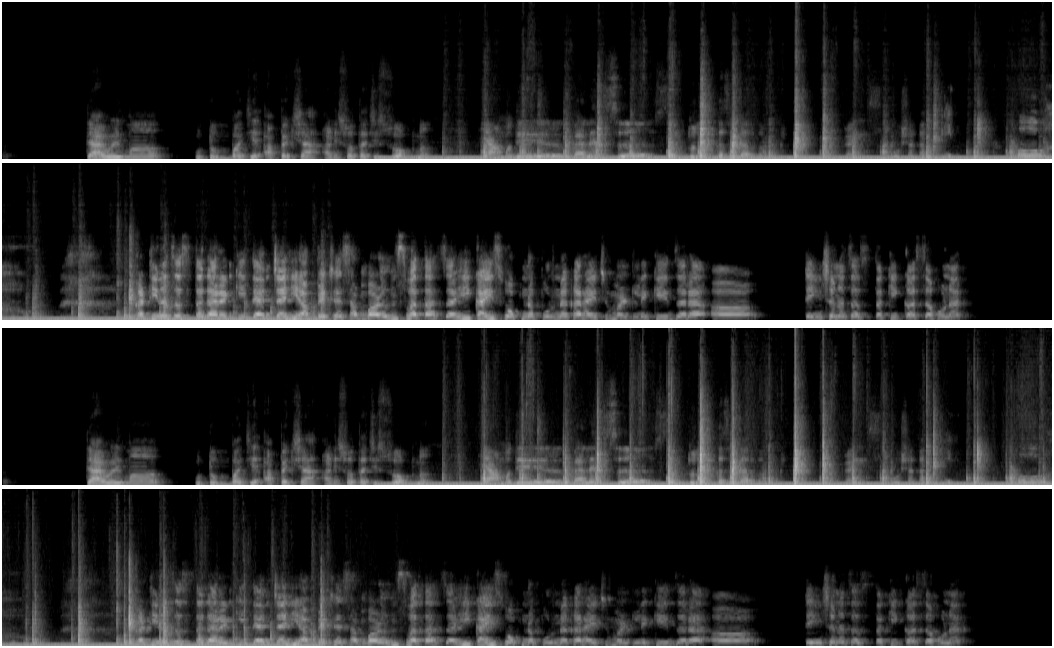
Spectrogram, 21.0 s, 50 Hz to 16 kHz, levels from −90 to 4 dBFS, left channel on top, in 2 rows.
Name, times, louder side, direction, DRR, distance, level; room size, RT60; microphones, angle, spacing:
voice 1, 0.8-1.6 1.9-4.3 4.8-7.9 8.4-9.3, equal, 20° right, 0.8 m, -38 dB
sound 1, 3.7-13.7, equal, 35° right, 1.3 m, -40 dB
sound 2, 3.9-14.7, right 3 dB, 70° right, 1.0 m, -39 dB
voice 2, 10.1-18.0 18.5-20.1, left 4 dB, 40° left, 0.8 m, -37 dB
14.0 x 5.5 x 2.3 m
head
